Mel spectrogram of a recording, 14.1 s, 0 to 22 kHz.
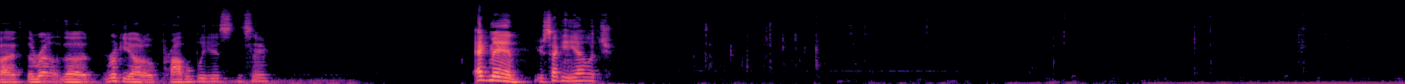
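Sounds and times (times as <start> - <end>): low hum: 0.0 - 3.9
trading cards clicking and tapping: 7.0 - 11.2.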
